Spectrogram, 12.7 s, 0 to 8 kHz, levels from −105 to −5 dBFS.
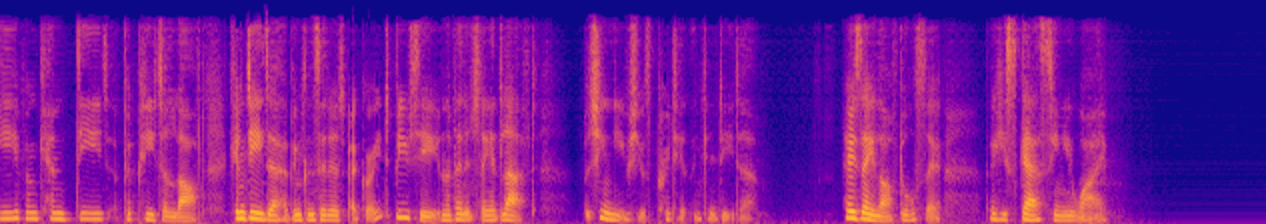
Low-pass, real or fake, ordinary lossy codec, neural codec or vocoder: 7.2 kHz; fake; AAC, 48 kbps; codec, 16 kHz, about 1 kbps, DyCAST, with the encoder's durations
